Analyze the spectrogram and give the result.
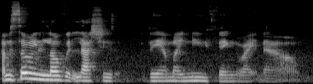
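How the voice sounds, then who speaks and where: Nigerian female vlog host, lowish hoarse swallowed voice, chatty and playful storyteller. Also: expressive, moderate pace. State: hoarse, partly lost voice. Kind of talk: casual chatty vlog monologue.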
